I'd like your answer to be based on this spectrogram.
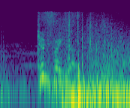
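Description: A Confringo fire spell bursts in Hogwarts Legacy, a single sharp blast with a curling, whooshing magical tail that rings on for over a second against a steady game backdrop.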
